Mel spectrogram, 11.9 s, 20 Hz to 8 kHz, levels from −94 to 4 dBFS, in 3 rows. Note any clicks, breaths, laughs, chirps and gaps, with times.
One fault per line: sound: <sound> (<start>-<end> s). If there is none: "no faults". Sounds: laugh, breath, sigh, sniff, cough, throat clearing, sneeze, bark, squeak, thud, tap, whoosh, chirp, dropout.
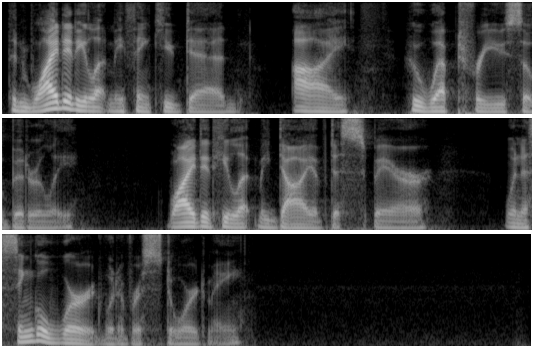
no faults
